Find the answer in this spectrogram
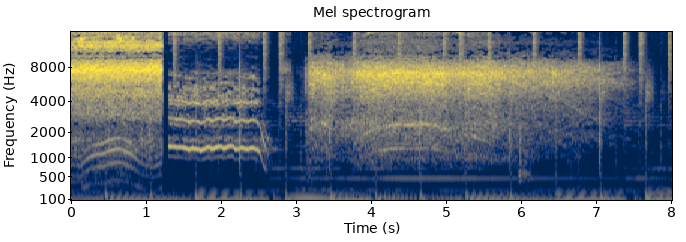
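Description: Background music over a high-pitched rotary-tool whine: a grinder with a carbide burr working the cylinder-head port, its pitch dipping and rising as it bites, then a steadier whine. From about 3 s a drill runs with a steady hiss until shortly before the end.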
